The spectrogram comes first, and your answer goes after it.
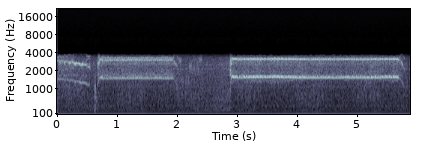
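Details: Hard disk drive with a failing spindle motor bearing that no longer spins properly: high two-note squeal comes and goes in long wavering bursts, like a cat meowing.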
